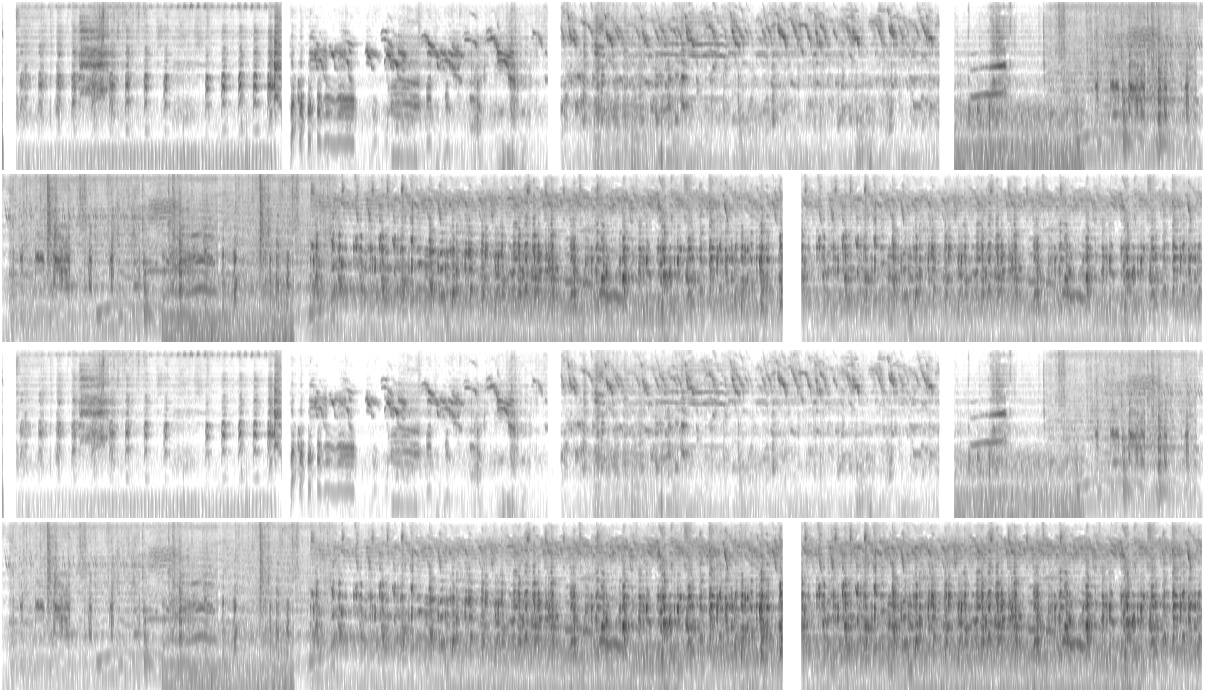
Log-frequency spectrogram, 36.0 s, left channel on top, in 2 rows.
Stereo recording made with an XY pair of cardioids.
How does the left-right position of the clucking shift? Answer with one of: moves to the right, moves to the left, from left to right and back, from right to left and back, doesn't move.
moves to the right.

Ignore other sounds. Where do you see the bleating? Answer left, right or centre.
left.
